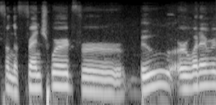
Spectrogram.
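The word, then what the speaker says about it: beau: um Oh Bo yeah the actual French word pronounced bo my bumper yeah I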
